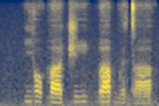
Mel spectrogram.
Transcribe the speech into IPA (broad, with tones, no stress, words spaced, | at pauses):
jɔ˦pa˧t͡ʃiː˦ɡ͡ba˦ bə˨ da˨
